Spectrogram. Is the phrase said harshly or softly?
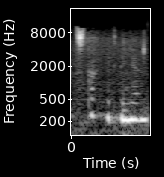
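softly. It is said gently and softly, with calm emotion. The speaker is simply tired and needs rest. The speaker calls it right.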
